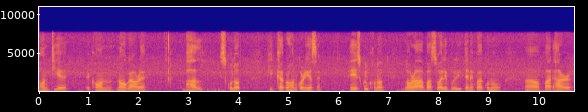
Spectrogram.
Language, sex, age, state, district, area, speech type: Assamese, male, 18-30, Assam, Nagaon, rural, spontaneous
